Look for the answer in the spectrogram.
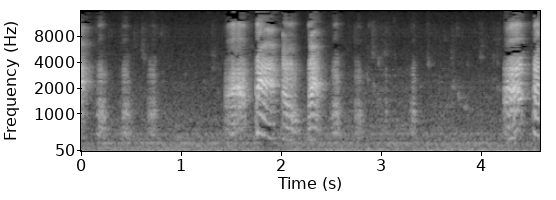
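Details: A pet male monk parakeet sings Jingle Bells at the holidays, remembered from last year, with bursts of harsh, raspy squawks, chatter and laughing mixed into the mimicked tune.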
